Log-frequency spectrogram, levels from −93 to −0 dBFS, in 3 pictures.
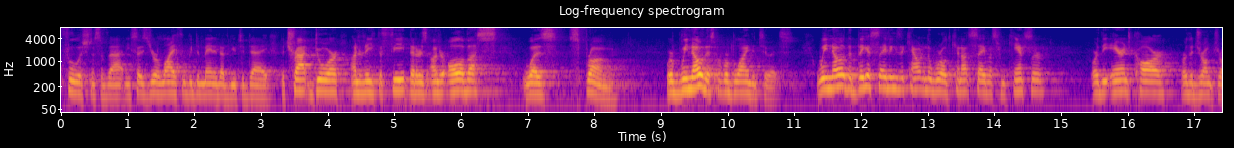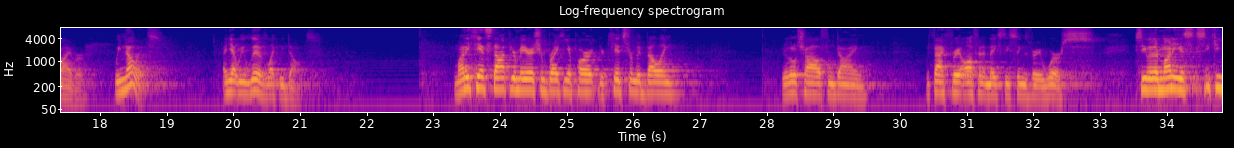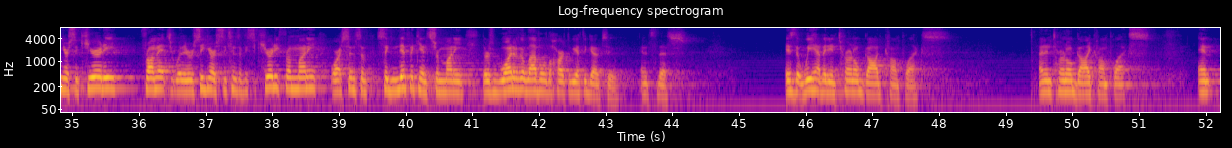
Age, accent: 30-49, American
